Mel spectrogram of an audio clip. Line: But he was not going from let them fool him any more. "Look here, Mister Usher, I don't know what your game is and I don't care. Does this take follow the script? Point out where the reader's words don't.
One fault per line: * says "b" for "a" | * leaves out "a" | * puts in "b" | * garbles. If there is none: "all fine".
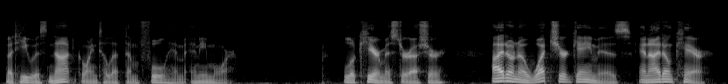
* says "to" for "from"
